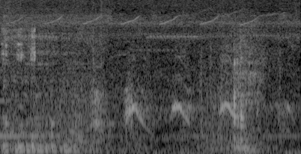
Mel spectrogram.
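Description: Faint animal calls: several short calls that bend in pitch, over a row of quick, very high chirps and a low rumble.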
